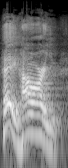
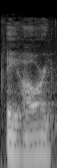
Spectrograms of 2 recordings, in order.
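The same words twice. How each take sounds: First: It is said with passion and energy. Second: It is said weakly, with little energy.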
